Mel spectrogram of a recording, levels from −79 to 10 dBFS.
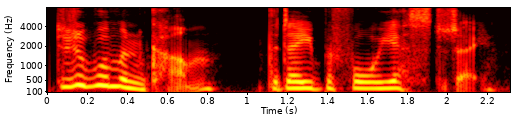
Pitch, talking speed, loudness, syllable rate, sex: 235 Hz, 205 wpm, -16 LUFS, 6.5 syllables/s, female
